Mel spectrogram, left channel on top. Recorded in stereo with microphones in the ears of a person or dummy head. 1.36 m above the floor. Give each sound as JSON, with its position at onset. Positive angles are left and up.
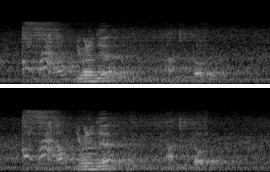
{"t": 0.2, "sound": "a bicycle bell", "side_deg": 5, "distance_m": 4.5}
